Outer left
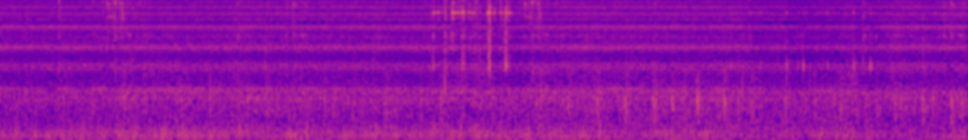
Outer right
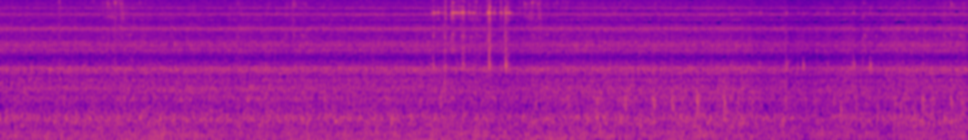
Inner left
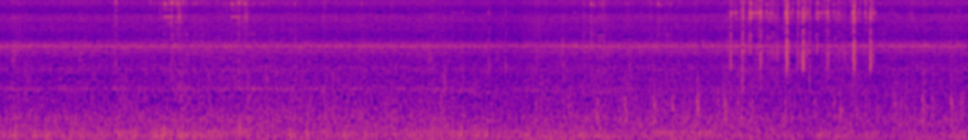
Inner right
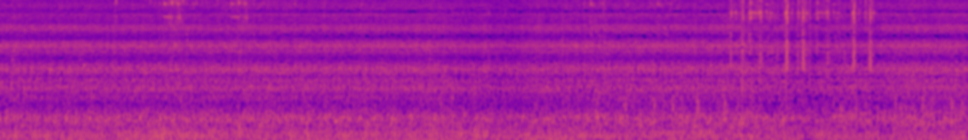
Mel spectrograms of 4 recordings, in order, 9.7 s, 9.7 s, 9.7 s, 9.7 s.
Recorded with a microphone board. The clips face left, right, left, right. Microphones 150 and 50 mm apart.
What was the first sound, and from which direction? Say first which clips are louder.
Running water: outer right 5 dB, inner right 5 dB; 75° right (ahead or behind).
